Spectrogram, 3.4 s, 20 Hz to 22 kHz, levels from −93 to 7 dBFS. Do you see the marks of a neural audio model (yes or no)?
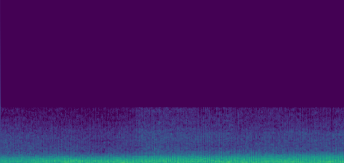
yes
